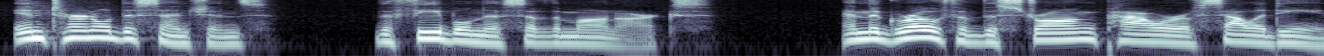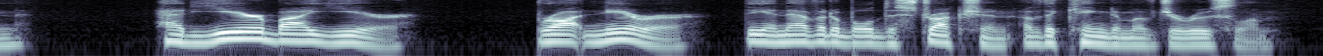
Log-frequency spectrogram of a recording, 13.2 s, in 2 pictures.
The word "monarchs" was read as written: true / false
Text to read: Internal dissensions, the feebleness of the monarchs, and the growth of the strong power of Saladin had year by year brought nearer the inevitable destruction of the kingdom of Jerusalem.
true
